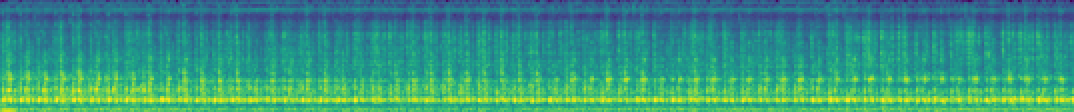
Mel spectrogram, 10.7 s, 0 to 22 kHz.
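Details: Märklin 16051 twin-cylinder toy steam engine, still running in, just coming up to steam with the pump recirculating: soft, even chuffs at about three per second over a steady hiss; normal slow "museum speed" run.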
